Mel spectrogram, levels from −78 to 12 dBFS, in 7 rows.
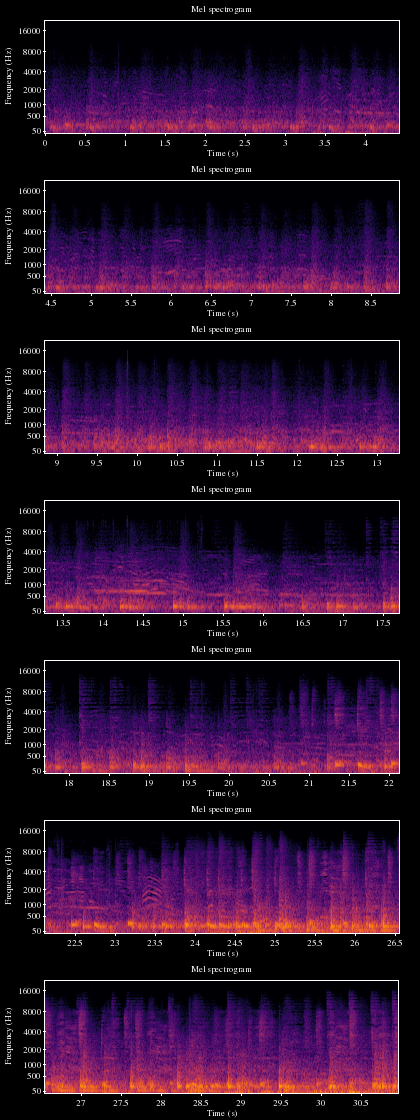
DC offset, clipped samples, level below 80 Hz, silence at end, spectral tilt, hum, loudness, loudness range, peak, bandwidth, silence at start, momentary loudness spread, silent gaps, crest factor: under 0.1%; under 0.1%; -32 dBFS; 0 s; -7 dB/octave; none; -24 LUFS; 16 LU; -2 dBFS; 13.5 kHz; 0 s; 17 LU; none; 22 dB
